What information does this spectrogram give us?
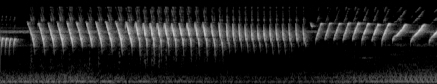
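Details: Spanish Timbrado canary training song, a long fast rolling run of repeated downward notes lasting nearly three seconds, then a higher, quicker rattling phrase.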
